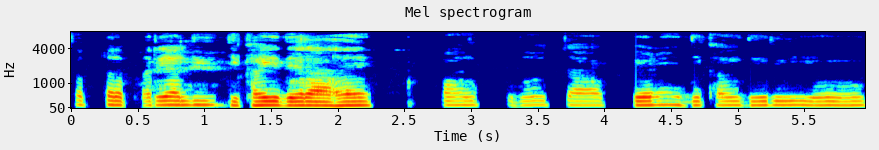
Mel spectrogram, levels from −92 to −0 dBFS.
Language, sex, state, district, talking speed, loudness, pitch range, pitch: Hindi, male, Chhattisgarh, Bastar, 150 wpm, -19 LUFS, 150-155 Hz, 155 Hz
